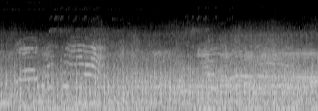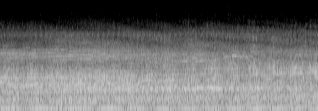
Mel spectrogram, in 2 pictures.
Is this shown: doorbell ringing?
no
